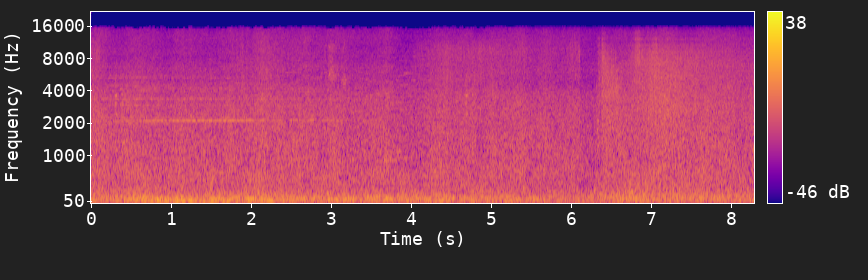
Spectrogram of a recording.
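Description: A motorboat engine roars steadily.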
